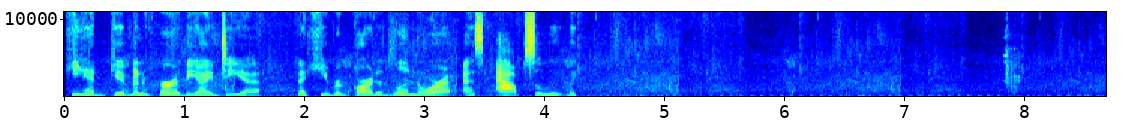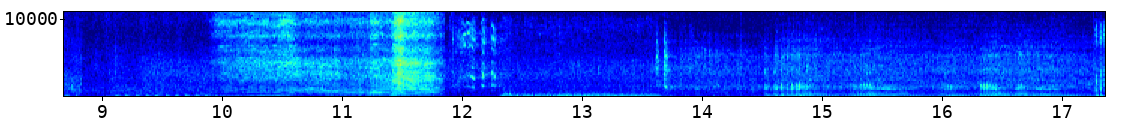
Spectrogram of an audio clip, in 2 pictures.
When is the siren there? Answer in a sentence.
You can't hear the siren here.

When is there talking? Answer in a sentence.
The talking can be heard from 0.1 to 4.3 s.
